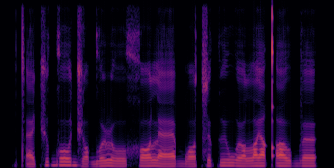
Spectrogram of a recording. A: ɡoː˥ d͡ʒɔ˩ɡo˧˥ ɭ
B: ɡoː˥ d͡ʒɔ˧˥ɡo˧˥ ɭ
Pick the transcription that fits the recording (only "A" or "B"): A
